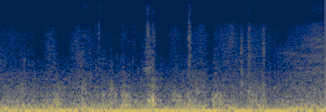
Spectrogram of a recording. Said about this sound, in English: I'm just pulling into the car park.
